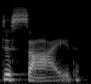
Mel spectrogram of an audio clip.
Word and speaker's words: decide: So, take the verb decide. Okay, it ends in an E, but it ends in a D sound. The E is silent, right?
